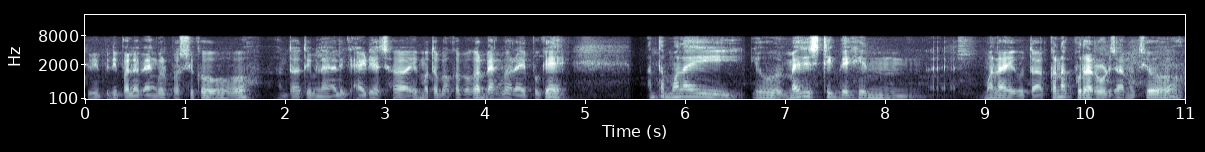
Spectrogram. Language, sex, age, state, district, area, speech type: Nepali, male, 45-60, West Bengal, Kalimpong, rural, spontaneous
